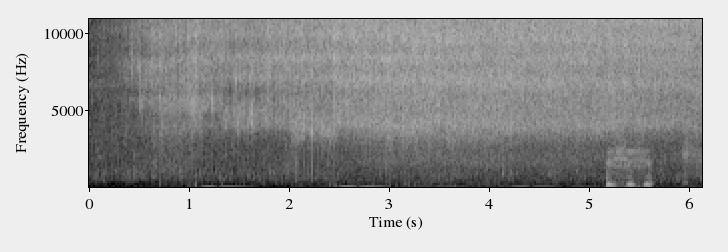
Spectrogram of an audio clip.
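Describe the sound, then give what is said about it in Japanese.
A steady fizzing hiss of carbonated liquid being poured to rinse off something slimy runs throughout, bright and airy, with three quick soft pulses near the end. No one speaks. “ぬるぬるの後はシュワシュワだよ。 というわけで流します。”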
